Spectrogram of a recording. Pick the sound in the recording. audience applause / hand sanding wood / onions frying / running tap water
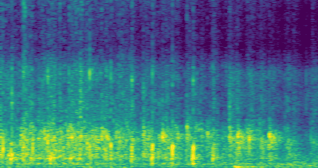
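audience applause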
